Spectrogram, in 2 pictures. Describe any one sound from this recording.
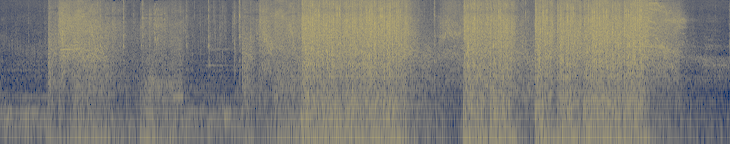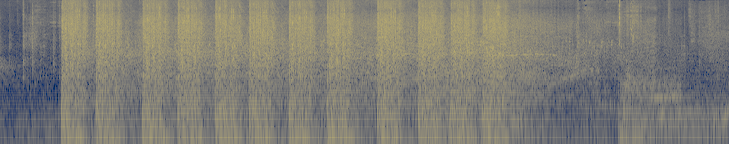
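An energy gun fires in quick, repeated bursts.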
